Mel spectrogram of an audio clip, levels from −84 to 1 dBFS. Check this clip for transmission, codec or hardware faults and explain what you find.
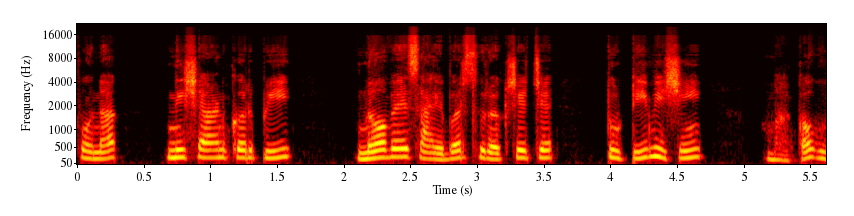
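One codec fault is present. Opus compression, throughout: the speech sounds muffled and hoarse, likely from Opus dropping into its hybrid speech mode at a low rate, which fits about 16 kbps.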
